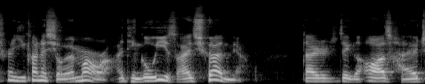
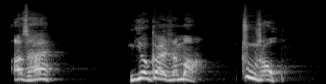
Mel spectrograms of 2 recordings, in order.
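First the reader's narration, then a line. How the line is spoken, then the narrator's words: Shouting. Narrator (Chinese): 小圆帽在那喊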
